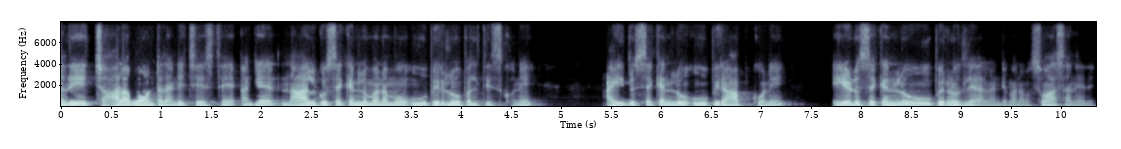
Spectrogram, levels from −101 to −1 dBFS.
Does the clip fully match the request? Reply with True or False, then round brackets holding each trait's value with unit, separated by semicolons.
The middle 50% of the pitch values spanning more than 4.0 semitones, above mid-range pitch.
False (5.2 semitones; 115 Hz)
